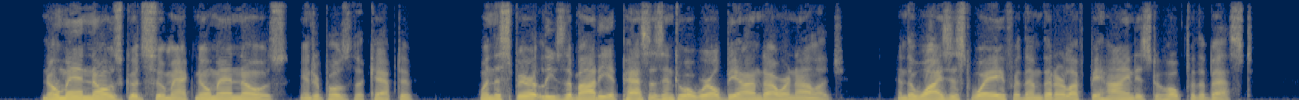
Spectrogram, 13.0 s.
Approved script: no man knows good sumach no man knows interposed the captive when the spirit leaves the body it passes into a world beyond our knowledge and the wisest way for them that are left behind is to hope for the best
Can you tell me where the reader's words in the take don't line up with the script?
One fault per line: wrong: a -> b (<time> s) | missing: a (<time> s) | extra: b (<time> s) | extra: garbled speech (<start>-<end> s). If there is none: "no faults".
no faults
